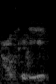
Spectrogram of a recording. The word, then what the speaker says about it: Alcides: It's a hard C in Greek, so it'd be Alcadis. Alcadis, something like that.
